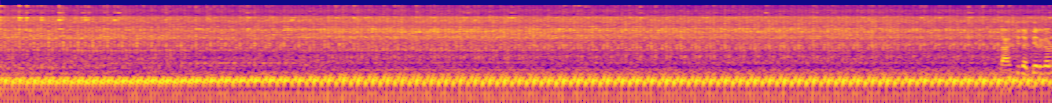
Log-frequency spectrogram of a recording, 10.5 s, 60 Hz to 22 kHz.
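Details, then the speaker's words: Chevrolet Captiva NFL AWD diesel (latest generation), after repair for a dash warning light and loss of power with turbo, CMP, MAP and P089 fuel-pressure codes, blamed on dirty turbo and fuel paths and a badly fitted turbo hose; turbo parts and injectors cleaned: steady idle clatter, about two pulses a second, no knocks; healthy. "kita biarkan dulu mesinnya nyala."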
